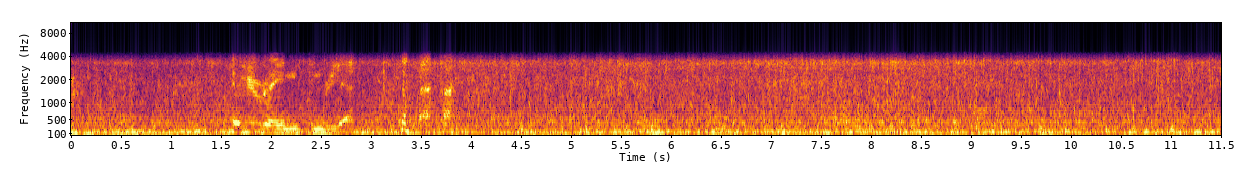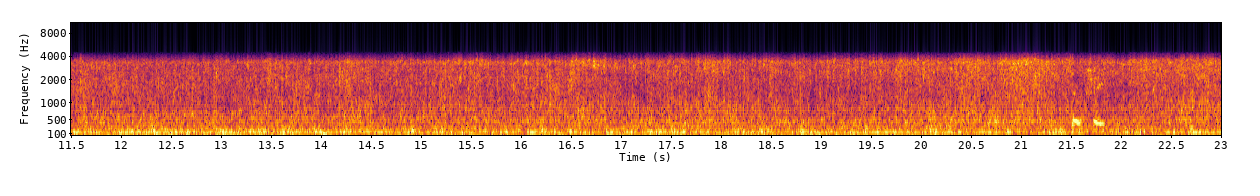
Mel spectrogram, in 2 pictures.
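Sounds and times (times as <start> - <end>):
heavy rain pouring: 0.0 - 23.0.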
